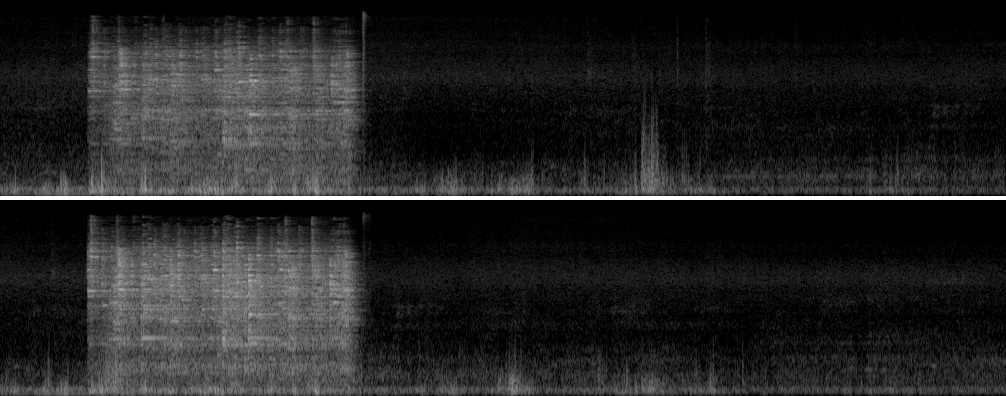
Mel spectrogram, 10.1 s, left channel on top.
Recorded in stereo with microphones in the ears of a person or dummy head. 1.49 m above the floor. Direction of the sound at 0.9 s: 85° right.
